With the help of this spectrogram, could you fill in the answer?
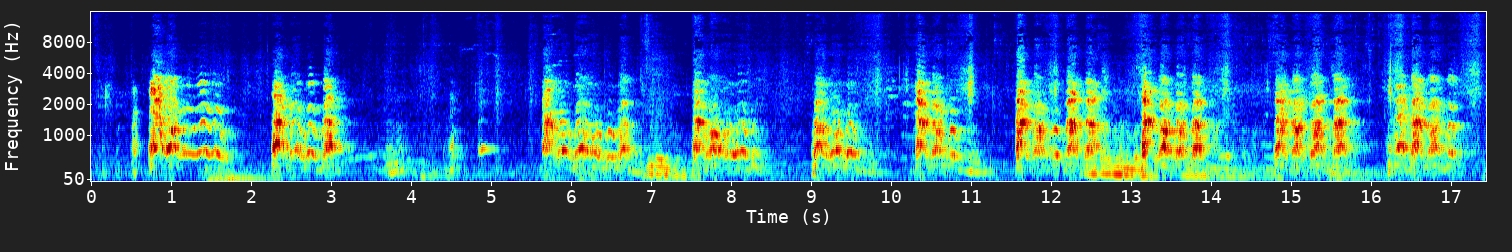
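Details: Four Lhasa Apso puppies bark in sharp, yelping volleys, about forty bursts a minute at an uneven rhythm. Softer whimpers fall between them, with a low human murmur in the background.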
